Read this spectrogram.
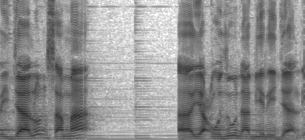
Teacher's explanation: Ra-nya di sana tipiskan, rijalun sama birija itu juga ditipiskan. Kana rijalun sama ya'udzuna birijal itu juga ra-nya ditipiskan ya.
